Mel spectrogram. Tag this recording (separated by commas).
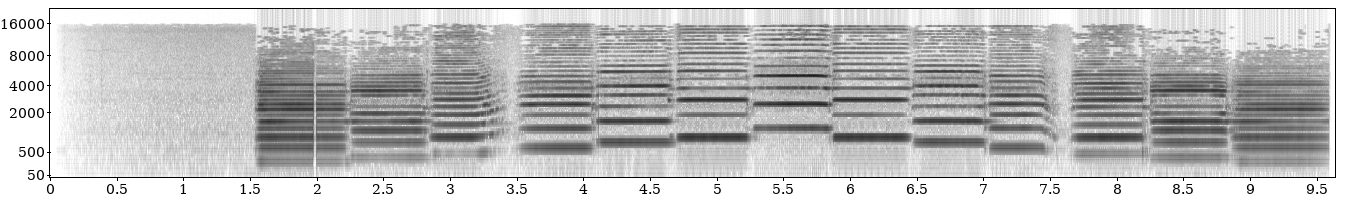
fiddle, Musical instrument, Music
